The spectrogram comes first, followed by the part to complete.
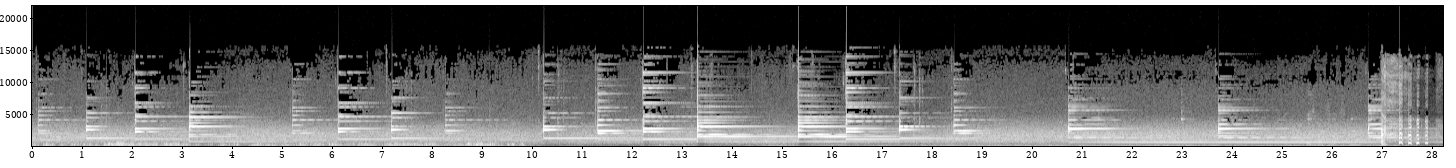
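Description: A set of bells hung on a tall pole rings its chime on the hour as a tune of single struck notes, each ringing on, about one or two strikes a second. The strikes thin out after about twenty seconds, and one lower note rings on for several seconds near the end.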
